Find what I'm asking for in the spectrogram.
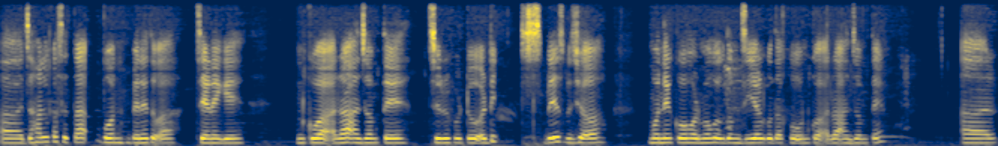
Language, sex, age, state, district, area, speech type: Santali, female, 18-30, Jharkhand, Bokaro, rural, spontaneous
